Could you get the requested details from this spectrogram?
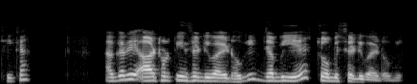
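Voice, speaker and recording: Young male maths tutor, high-pitched, explains step by step and answers his own questions, dry close recording. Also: very animated, normal speed, no echo. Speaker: maths teacher. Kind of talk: exam-solution maths lesson. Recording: dry, dull lo-fi audio.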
